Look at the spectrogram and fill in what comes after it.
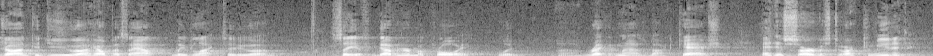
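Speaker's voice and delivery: usual speaking voice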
